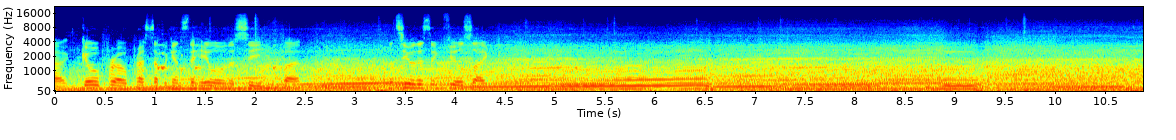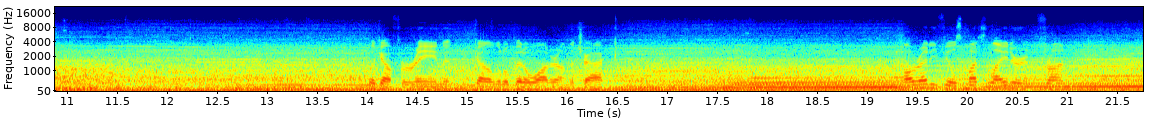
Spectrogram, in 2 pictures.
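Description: Gearshifts clunk sharply inside the car.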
